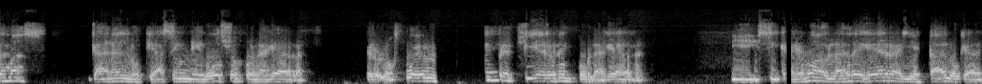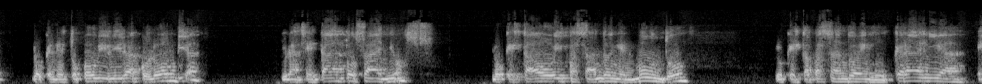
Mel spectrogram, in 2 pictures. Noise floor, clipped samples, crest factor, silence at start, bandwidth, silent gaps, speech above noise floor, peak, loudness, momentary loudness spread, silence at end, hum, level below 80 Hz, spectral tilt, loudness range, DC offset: -53 dBFS; under 0.1%; 14 dB; 0 s; 13.5 kHz; none; 37 dB; -4 dBFS; -17 LUFS; 6 LU; 0 s; none; -50 dBFS; -5 dB/octave; 1 LU; under 0.1%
